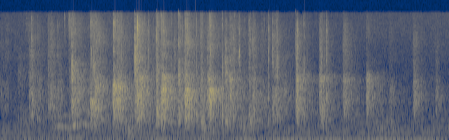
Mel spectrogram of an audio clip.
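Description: Audience applauding, with the separate hand claps distinct.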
